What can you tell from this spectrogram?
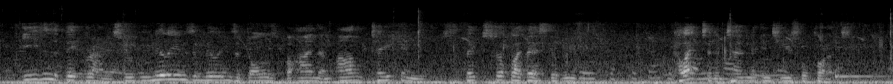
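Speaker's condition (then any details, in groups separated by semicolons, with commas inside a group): No condition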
